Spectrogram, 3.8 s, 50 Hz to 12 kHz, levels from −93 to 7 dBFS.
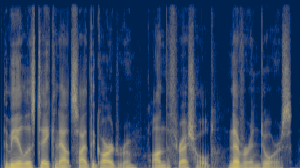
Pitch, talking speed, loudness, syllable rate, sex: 115 Hz, 210 wpm, -20 LUFS, 5.6 syllables/s, male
